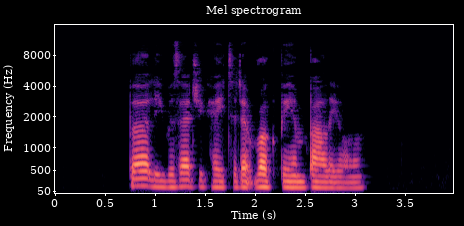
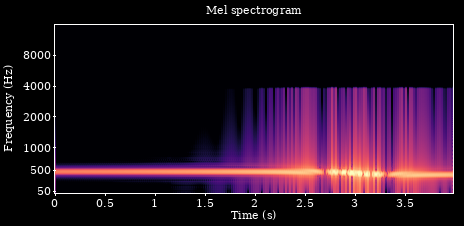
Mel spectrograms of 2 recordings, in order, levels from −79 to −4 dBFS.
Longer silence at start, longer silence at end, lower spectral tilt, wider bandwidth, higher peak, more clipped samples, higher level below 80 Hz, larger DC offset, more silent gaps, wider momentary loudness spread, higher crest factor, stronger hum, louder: first, 0.75 s vs 0 s; first, 0.9 s vs 0 s; second, -6.5 dB/octave vs -10.5 dB/octave; first, 11.5 kHz vs 4 kHz; second, -6 dBFS vs 0 dBFS; neither; second, -72 dBFS vs -40 dBFS; neither; neither; second, 10 LU vs 18 LU; first, 22 dB vs 14 dB; neither; second, -26 LUFS vs -14 LUFS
